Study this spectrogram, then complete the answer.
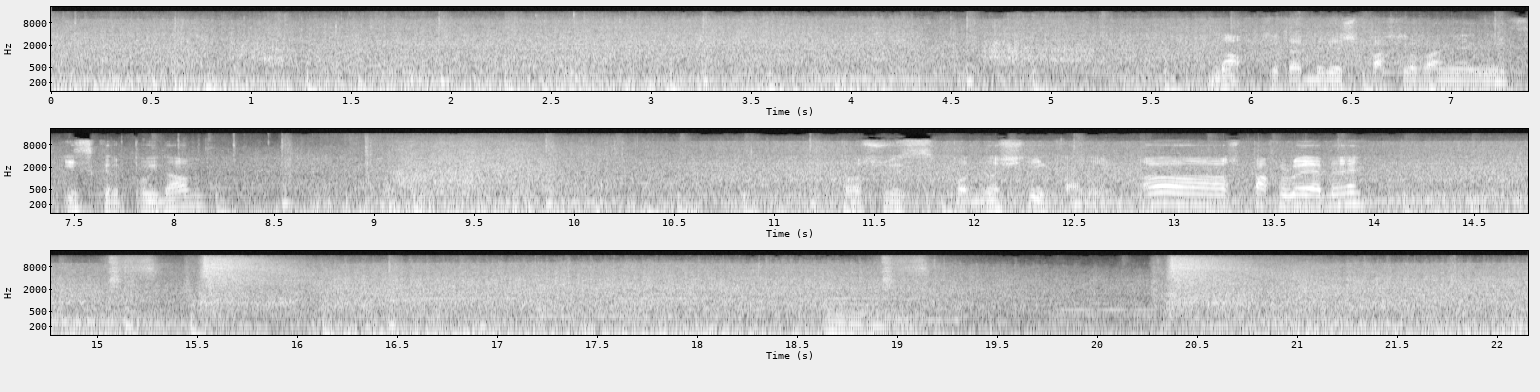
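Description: A heavy truck engine rumbles and labours steadily.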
